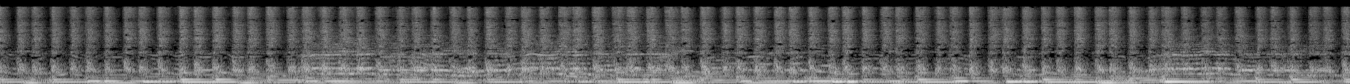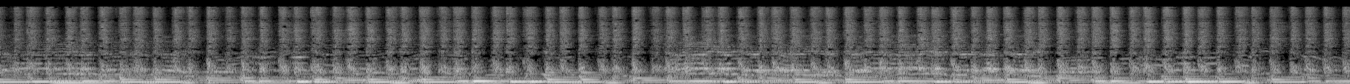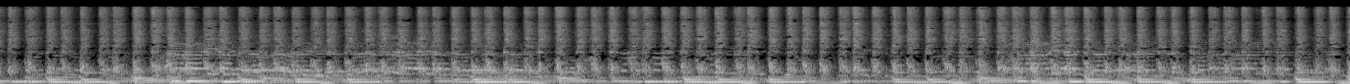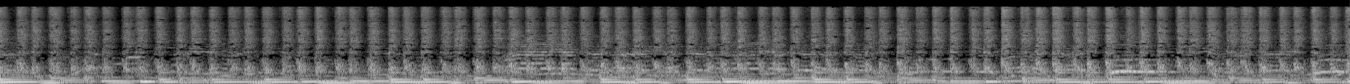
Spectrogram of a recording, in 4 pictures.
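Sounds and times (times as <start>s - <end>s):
deep plucked bass lute: 0.0s - 54.0s.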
